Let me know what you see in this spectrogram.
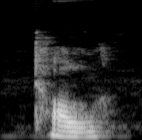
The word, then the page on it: toll: British English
